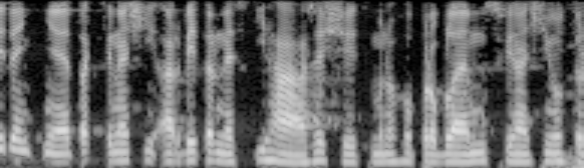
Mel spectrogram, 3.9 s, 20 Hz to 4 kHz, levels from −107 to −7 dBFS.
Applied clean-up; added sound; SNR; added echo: classical method spectral subtraction.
